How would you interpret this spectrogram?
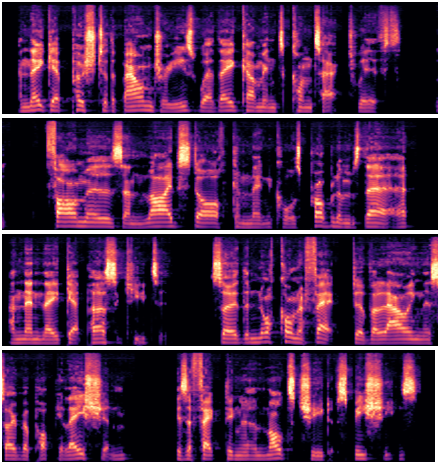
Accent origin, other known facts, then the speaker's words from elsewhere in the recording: United Kingdom; now in South Africa; I'm actually Irish and British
